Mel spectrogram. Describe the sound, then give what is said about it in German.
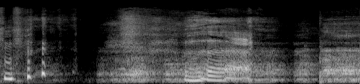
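A bored pet dog vocalising: a few short, sharp bursts at the start, then a longer, fairly loud, wavering growl-like whine that continues with uneven intensity to the end. “das ist mein Hund, falls man ihn hört, dem ist langweilig”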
